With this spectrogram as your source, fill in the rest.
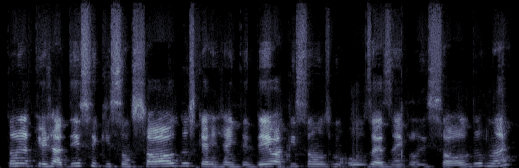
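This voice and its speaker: A mathematics teacher with a Brazilian accent runs a live online class informally, often stopping to question her students and check on them. Her voice is medium in pitch with fairly even intonation, and she talks fast.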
